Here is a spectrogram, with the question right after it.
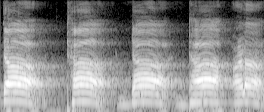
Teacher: जैसे मैंने टा बोला तो टा जो है जैसे ही मैंने बोला मेरी जीभ मुड़ करके और मेरे तालुब पर लगी, टा, ठा, डा, ढा, अणा। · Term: मूर्धन्य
